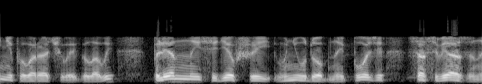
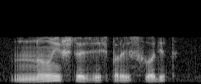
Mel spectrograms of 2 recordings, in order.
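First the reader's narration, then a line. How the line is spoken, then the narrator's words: Calm, mildly defiant question. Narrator (Russian): спросил пленный, не особенно вызывающий, но все равно неуместным в его положении спокойным тоном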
